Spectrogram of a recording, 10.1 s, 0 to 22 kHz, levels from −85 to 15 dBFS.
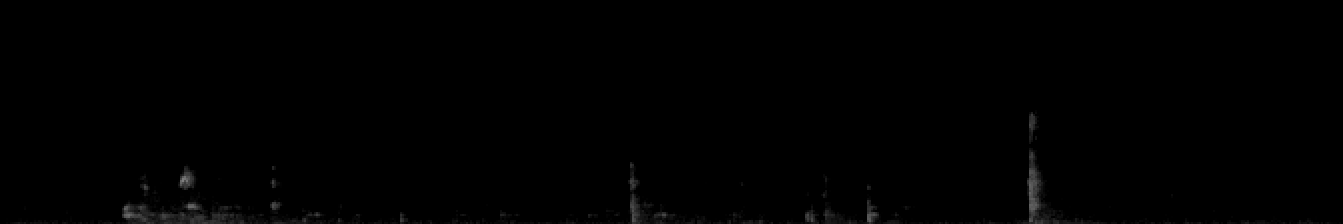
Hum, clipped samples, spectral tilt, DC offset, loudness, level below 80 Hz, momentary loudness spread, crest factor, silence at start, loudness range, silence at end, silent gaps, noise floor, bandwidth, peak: none; under 0.1%; -1.5 dB/octave; under 0.1%; -50 LUFS; under -90 dBFS; 22 LU; 30 dB; 0.9 s; 14 LU; 2 s; none; -81 dBFS; 11 kHz; -28 dBFS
